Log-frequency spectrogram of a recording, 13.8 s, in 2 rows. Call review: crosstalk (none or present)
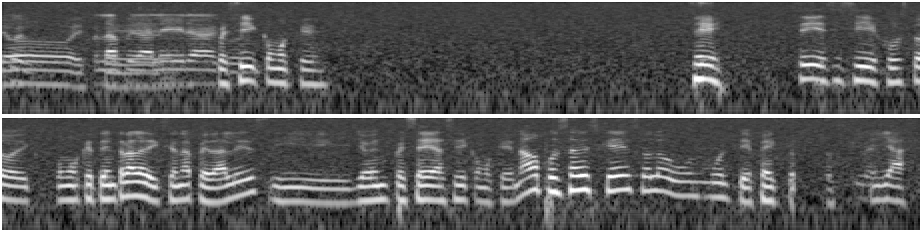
present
